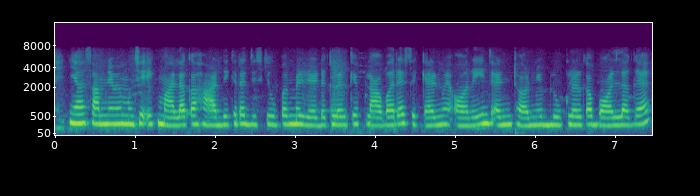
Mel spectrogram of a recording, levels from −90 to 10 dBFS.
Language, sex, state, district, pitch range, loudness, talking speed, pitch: Hindi, female, Jharkhand, Jamtara, 235-265 Hz, -15 LUFS, 255 wpm, 250 Hz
